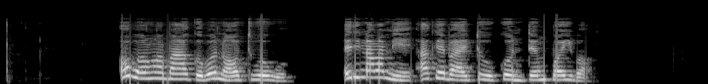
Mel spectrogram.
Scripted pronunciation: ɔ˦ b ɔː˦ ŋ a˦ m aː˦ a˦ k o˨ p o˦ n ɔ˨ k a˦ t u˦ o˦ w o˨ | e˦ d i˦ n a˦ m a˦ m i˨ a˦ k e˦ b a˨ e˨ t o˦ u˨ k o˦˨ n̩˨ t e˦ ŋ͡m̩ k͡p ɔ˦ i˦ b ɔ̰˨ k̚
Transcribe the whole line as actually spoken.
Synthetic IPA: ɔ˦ b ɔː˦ ŋ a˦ m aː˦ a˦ k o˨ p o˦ n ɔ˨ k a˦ t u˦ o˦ w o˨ | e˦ d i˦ n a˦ m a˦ m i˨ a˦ k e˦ b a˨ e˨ t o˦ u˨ k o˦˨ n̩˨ t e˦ ŋ͡m̩ k͡p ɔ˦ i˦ b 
